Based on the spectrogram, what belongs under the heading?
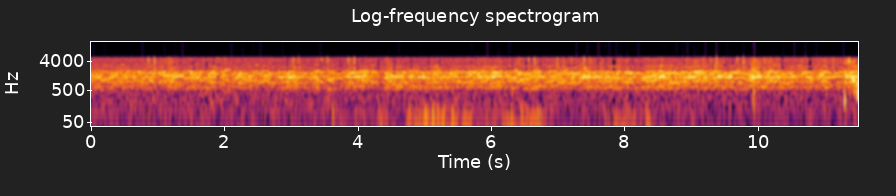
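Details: A flock of migrating Canada geese at Campbell's Bay honks steadily, many nasal calls overlapping into a constant clamor.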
